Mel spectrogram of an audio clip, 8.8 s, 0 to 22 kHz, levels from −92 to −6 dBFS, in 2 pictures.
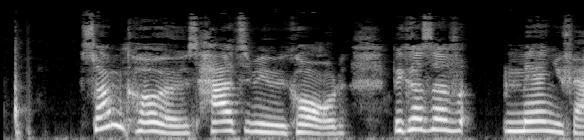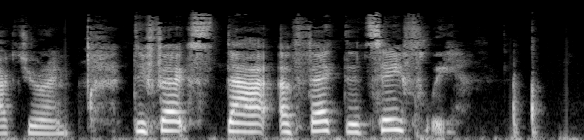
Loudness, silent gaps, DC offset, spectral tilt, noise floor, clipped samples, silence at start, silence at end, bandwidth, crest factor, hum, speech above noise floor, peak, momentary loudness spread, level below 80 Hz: -16 LUFS; none; under 0.1%; -4 dB/octave; -44 dBFS; under 0.1%; 0.1 s; 0.35 s; 15 kHz; 16 dB; none; 28 dB; -2 dBFS; 16 LU; -44 dBFS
